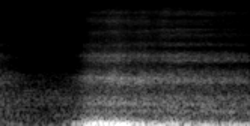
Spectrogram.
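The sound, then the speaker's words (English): One deep breath taken during a guided affirmation exercise: a soft, low rush of air that swells after a brief quiet start and then slowly eases off. “Nice deep breath.”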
